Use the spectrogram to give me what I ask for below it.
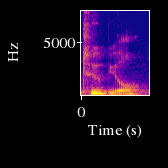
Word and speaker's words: tubule: lobule and tubule um and then this ooh might be a little bit reduced like lobule more of an uh and tubule um same as in blue beautiful and beautiful it's an ooh and then these would be more of an uh because it's in the unstressed syllable that is needs to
